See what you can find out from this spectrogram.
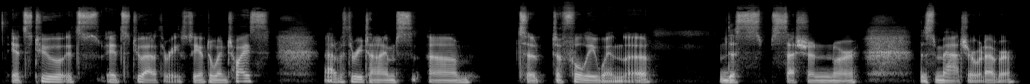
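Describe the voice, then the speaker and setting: A man playing a sweet, patient gamer boyfriend, softly and gently explaining a game in a casual, rambling roleplay. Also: lowish voice, dry recording, studio quality, exaggerated voice. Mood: patient, reassuring. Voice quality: soft, creaky voice. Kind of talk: roleplay ASMR, casual improvised game tutorial.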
